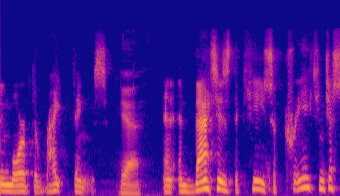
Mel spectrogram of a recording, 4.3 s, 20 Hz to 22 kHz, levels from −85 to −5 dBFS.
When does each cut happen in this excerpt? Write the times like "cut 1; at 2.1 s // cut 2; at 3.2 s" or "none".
none

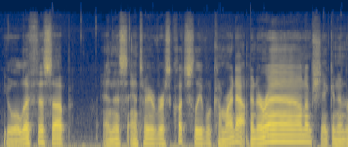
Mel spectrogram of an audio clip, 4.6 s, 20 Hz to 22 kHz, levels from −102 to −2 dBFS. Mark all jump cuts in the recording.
cut 1; at 3.3 s

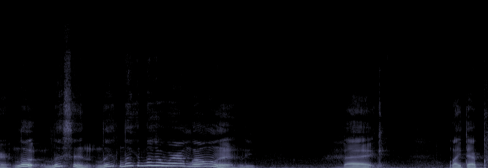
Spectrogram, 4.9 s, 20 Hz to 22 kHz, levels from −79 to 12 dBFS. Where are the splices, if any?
cut 1; at 3.3 s

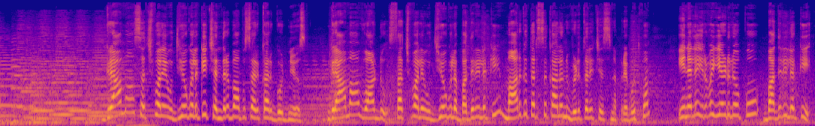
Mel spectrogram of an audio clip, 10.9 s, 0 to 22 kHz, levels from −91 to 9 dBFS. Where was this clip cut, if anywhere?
cut 1; at 1.2 s

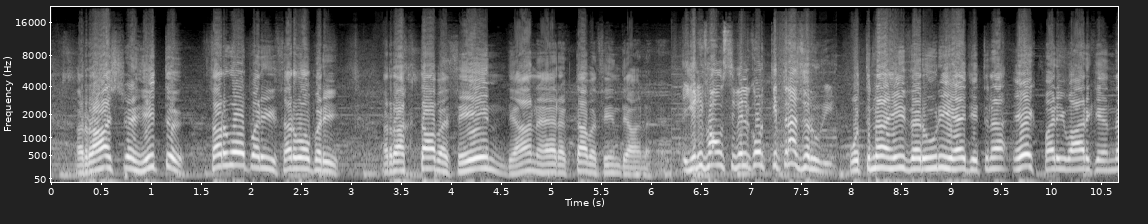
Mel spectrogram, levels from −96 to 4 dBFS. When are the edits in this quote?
cut 1; at 6.2 s // cut 2; at 7.8 s

